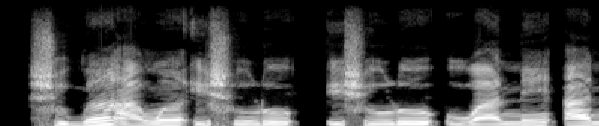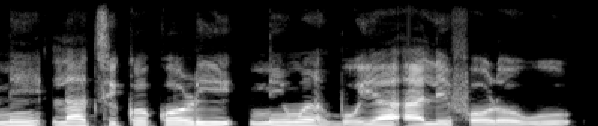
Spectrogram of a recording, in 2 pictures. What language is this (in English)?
Yoruba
